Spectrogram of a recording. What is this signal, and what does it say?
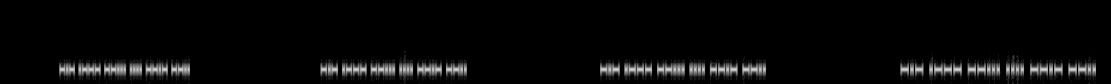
Morse code, heard as a keyed tone, about 64 wpm, 700 Hz. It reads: KJ7HQZ KJ7HQZ KJ7HQZ KJ7HQZ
